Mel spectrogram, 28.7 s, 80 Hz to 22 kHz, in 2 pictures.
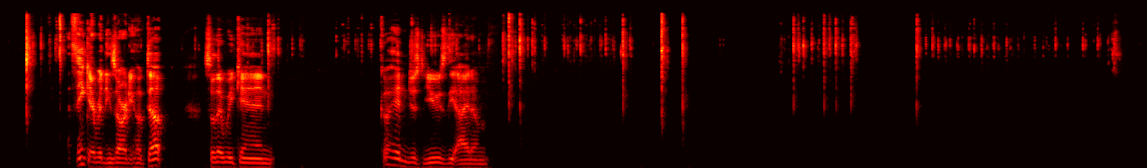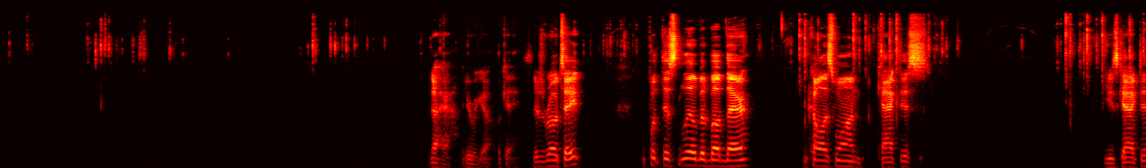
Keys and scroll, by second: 0.1 Return, 1.8-10.4 typing, 11.6 typing, 15.1-22.2 typing, 23.3-26.5 typing.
